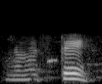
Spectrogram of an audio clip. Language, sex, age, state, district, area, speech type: Hindi, female, 45-60, Uttar Pradesh, Prayagraj, rural, conversation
